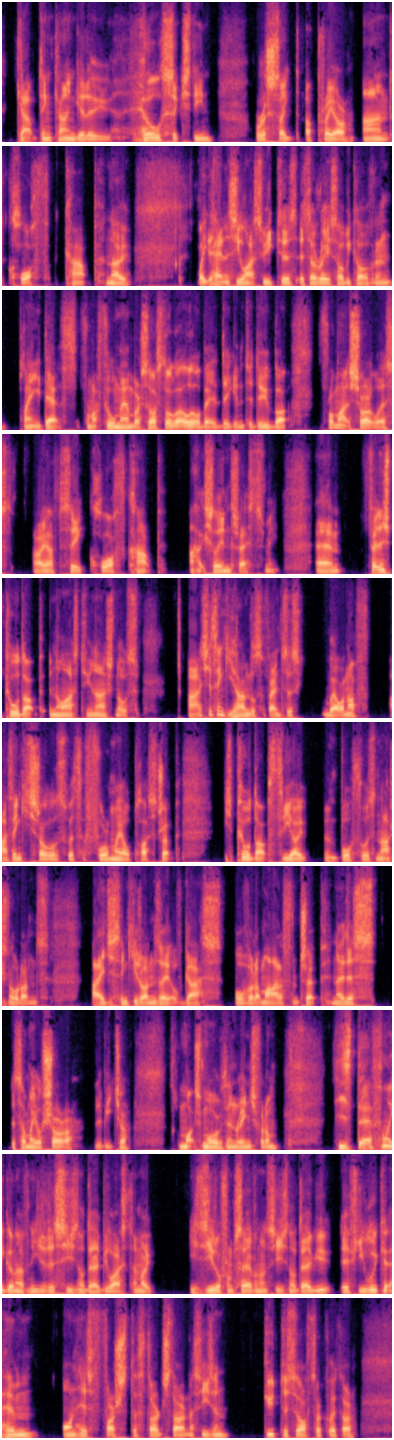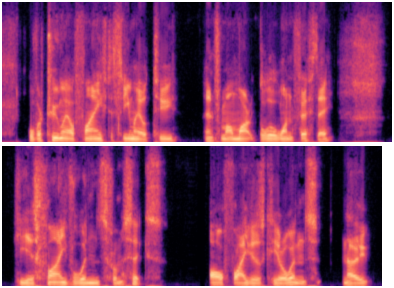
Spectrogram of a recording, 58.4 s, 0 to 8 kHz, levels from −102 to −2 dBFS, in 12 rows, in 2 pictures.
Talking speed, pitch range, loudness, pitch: 185 wpm, 100-115 Hz, -16 LUFS, 105 Hz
